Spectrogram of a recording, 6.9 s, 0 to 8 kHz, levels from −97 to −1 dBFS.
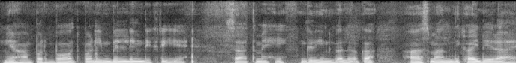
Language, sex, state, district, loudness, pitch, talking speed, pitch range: Hindi, male, Himachal Pradesh, Shimla, -17 LUFS, 125 Hz, 165 wpm, 120-130 Hz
